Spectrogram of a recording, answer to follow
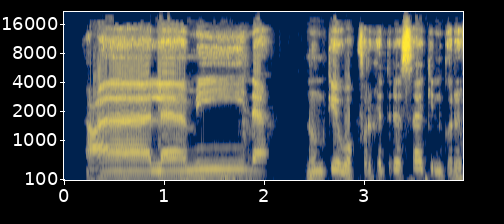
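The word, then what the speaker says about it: العالمين: আলা মিম ইয়া জের মি নুন জবর না আলামিনা নুনকে ওয়াকফুর ক্ষেত্রে সাকিন করে ফেলবো এখানে মি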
